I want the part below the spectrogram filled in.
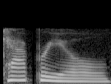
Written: capriole

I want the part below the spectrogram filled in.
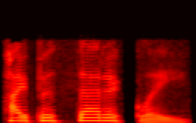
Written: hypothetically

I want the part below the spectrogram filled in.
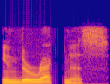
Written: indirectness

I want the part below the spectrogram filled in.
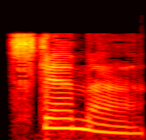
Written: stemma

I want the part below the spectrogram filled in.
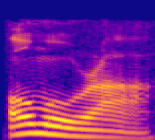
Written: omura

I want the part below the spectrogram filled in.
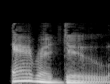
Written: eridu

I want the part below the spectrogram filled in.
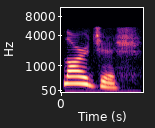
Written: largish

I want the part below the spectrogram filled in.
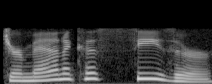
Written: Germanicus Caesar

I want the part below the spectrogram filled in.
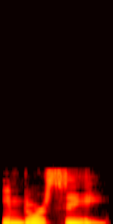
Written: endorsee

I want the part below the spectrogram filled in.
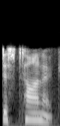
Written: dystonic

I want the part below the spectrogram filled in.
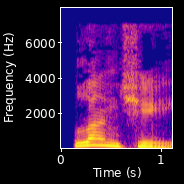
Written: lunchy

